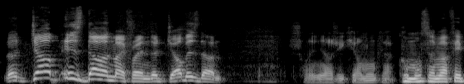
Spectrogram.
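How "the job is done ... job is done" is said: mock English. Mock English triumphant line.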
